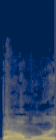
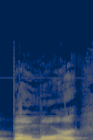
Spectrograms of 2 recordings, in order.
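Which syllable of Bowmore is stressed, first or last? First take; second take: first; last. First: The stress is on the first syllable. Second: The stress is on the last syllable. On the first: The speaker calls it wrong. "I pronounced it Bowmore" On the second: The speaker calls it right. "the proper Bowmore"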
